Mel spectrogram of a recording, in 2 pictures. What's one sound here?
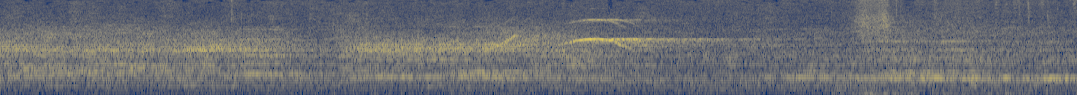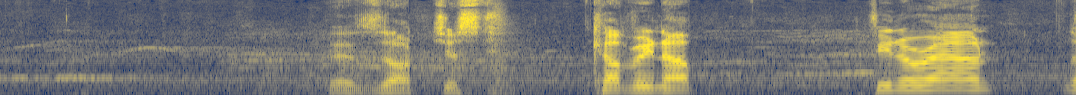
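A crowd murmurs steadily in a large echoing hall.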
